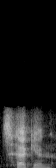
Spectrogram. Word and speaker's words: Tekken: and speaking of teen another game that rhymes with tepen called Tekken I play that as well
